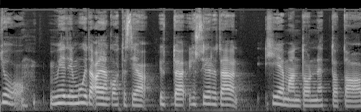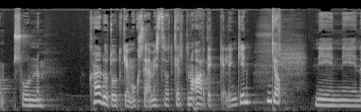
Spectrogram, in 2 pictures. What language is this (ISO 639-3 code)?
fin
